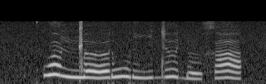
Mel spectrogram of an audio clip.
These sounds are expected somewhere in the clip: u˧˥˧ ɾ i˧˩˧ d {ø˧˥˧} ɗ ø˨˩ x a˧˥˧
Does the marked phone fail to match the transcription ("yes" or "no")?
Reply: no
